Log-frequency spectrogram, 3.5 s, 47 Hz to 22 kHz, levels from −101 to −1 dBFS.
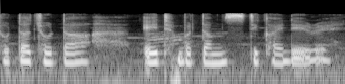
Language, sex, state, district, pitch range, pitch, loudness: Hindi, female, Arunachal Pradesh, Papum Pare, 225-255 Hz, 235 Hz, -17 LUFS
